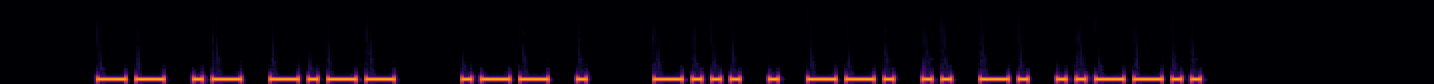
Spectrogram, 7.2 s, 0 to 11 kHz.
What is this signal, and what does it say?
Morse code, heard as a keyed tone, about 25 wpm, 700 Hz. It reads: MAY WE BEGIN?
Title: Sentences from Top 1000 Words - Review Part 1 - 25wpm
